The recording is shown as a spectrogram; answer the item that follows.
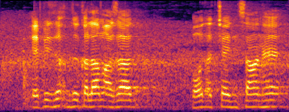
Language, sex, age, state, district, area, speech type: Urdu, male, 30-45, Bihar, Supaul, rural, spontaneous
